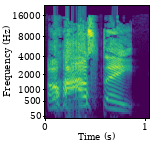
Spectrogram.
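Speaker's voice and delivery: shouted Ohio cheer; fan shout. Pretend. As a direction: belt out the school name like a fan.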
